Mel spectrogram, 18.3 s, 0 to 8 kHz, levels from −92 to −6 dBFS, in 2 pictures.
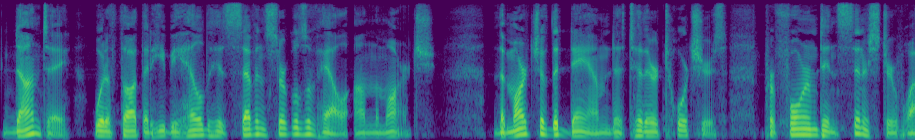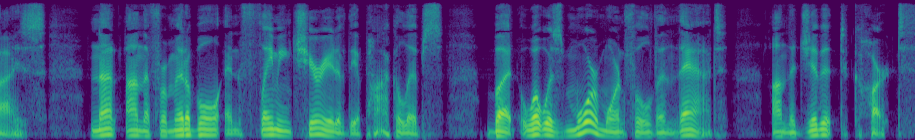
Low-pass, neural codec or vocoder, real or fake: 7.2 kHz; none; real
